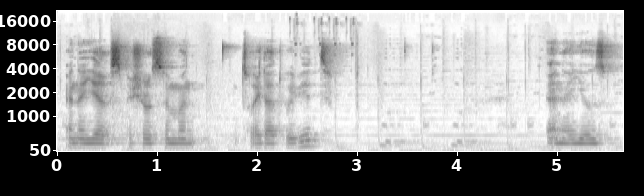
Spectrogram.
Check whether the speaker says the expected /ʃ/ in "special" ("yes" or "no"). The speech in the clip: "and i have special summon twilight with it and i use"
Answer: yes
